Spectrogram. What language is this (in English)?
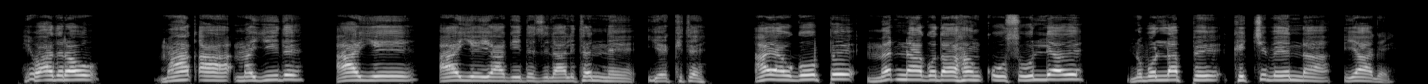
Dawro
